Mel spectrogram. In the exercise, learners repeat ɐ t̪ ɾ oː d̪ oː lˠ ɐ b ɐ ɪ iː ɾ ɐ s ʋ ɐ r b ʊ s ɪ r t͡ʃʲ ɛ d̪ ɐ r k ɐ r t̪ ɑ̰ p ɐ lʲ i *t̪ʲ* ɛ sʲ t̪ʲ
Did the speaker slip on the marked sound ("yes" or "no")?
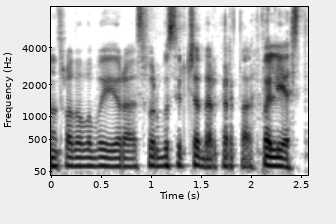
yes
